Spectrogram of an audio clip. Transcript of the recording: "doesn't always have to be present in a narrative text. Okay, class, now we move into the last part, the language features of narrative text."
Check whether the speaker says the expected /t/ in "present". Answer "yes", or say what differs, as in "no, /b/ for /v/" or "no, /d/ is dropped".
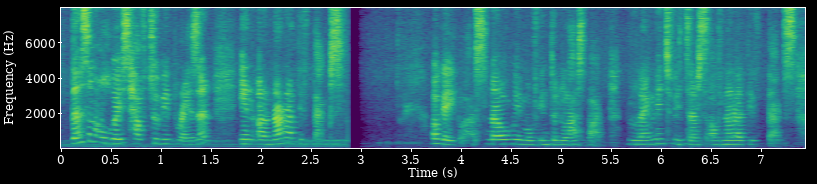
yes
